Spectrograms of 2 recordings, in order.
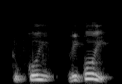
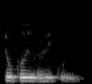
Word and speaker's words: Tucuy Ricuy: No es Tucuy Ricuy, es Tucuy Ricuy.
